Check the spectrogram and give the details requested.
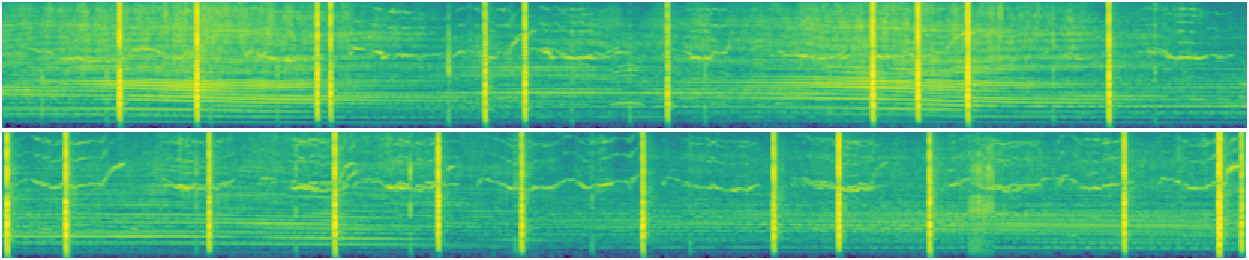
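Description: Sharp firework pops at irregular intervals, one or two a second with a quick cluster near the end, over music with long, slowly falling notes.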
